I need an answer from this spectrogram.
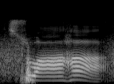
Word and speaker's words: স্বাহা: আমরা বাংলায় বললে সাহা বলে থাকি না, সাহা, এটা আসলে সাহা উচ্চারণ হবে না, কারণ দন্তস্বয়ের নিচে একটা বফলা আছে, তাহলে উচ্চারণটা হবে সুয়, দন্তস্বয়ের নিচে বফলা থাকে সুয়, তারপরে আকার, তাহলে উচ্চারণটা হবে স্বাহা, উচ্চারণটা হবে স্বাহা, কারণ দন্তস্বয়ের নিচে বফলা আছে, বফলা থাকলে সুয় উচ্চারণটা আসলো, ঠিক আছে।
